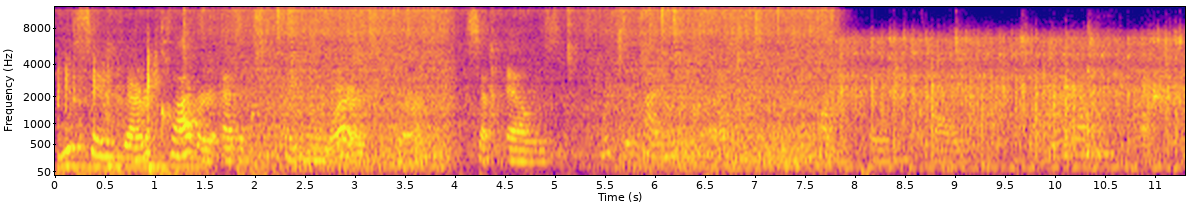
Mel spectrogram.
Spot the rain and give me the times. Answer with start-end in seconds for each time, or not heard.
0.0-11.2.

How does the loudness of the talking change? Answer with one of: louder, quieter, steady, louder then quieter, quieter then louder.
quieter.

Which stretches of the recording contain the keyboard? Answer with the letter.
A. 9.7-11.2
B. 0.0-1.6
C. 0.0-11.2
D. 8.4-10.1
B.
